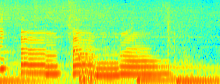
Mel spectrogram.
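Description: Smooth jazz instrumental: a saxophone plays a melody of short notes that slide into pitch, over a steady bass line.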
